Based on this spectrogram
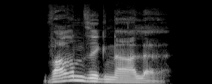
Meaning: nominative/accusative/genitive plural of Warnsignal
- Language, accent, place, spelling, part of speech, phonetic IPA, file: German, Germany, Berlin, Warnsignale, noun, [ˈvaʁnzɪˌɡnaːlə], De-Warnsignale.ogg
